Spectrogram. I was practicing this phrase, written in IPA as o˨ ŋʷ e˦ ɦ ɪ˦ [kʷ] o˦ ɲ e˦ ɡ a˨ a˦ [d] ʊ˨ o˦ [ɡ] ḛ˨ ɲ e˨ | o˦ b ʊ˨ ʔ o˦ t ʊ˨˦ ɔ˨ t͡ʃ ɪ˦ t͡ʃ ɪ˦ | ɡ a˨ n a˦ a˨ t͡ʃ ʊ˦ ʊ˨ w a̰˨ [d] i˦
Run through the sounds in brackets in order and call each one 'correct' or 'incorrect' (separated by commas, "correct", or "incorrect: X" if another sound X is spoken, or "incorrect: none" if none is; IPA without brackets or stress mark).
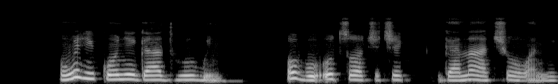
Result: correct, correct, incorrect: ɡ͡b, incorrect: n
